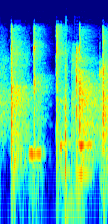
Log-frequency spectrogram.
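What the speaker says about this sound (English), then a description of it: "So let's all clap for her." A few people clap their hands for a woman at a group session, several sharp claps in short uneven bursts, close and fairly quiet, with no talking.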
